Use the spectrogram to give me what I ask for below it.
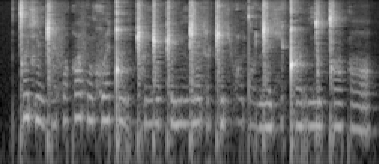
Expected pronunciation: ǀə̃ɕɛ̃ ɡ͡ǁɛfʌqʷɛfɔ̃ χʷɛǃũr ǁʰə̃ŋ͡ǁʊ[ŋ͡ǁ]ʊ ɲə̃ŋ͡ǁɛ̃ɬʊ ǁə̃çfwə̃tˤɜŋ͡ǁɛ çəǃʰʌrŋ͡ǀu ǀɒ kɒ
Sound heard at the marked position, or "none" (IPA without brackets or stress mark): ǁ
